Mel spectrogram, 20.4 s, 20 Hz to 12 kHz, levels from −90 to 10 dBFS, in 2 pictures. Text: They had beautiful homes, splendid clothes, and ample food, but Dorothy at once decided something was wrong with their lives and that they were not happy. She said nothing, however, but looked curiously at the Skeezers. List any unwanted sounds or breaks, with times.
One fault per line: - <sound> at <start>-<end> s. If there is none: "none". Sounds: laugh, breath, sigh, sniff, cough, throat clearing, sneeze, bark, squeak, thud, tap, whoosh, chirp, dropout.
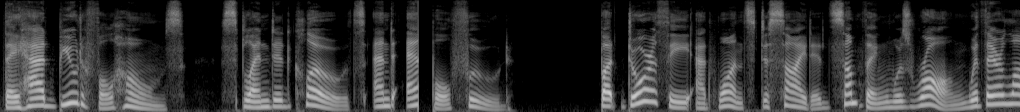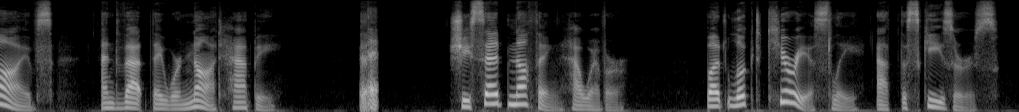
- dropout at 4.2-4.3 s
- laugh at 13.8-14.0 s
